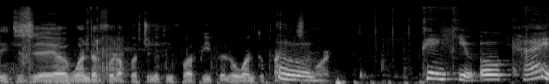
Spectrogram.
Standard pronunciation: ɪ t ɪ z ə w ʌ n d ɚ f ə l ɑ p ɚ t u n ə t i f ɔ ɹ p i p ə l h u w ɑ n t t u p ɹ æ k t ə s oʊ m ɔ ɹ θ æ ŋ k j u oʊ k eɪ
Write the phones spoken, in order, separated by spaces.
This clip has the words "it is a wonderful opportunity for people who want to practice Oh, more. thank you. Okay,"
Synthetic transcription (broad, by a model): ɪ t ɪ z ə w ʌ n d ɚ f ə l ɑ p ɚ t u n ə t i f ɔ ɹ p i p ə l h u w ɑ n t t u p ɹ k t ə oʊ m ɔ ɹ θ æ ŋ k j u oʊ k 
